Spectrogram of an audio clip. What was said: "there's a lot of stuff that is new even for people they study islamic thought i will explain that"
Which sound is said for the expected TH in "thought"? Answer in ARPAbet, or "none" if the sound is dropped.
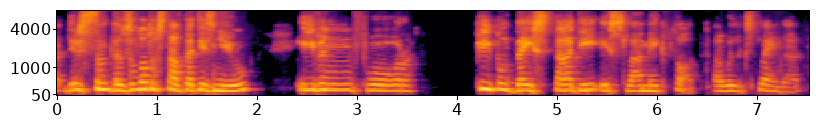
TH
